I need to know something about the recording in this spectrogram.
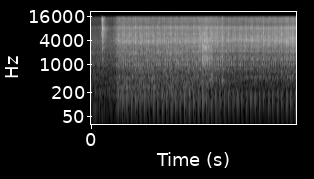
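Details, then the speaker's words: Scooter with CVT cover opened, engine idling: harsh gritty dry scraping over a steady idle, drive belt rubbing against a component in the transmission; fixed by dressing it with coarse wood sandpaper. "Nah itu suaranya pasar sekali ya itu adalah suara panbell"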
